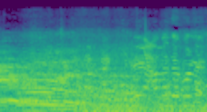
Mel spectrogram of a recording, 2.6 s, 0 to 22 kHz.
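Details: At Raniganj market in Dinajpur, Bangladesh, on 6 June 2024, Sahiwal bull calves are sold; a drawn-out, slightly falling moo opens the recording over a constant hubbub of people talking and haggling.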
